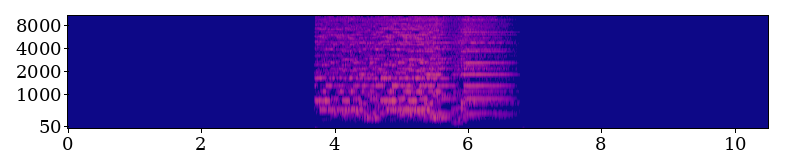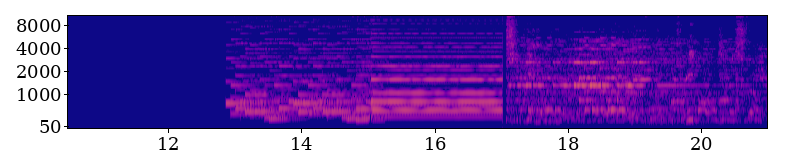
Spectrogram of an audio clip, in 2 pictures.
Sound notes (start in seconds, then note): 0.2 silence; 3.8 8-bit chime plays; 10.7 silence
